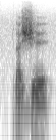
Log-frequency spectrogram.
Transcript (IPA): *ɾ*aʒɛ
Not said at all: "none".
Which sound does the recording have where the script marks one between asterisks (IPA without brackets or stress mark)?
ɾ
